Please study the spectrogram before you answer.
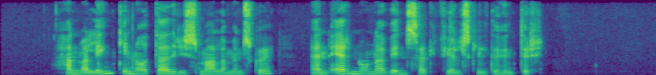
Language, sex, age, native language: Icelandic, female, 30-39, Icelandic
